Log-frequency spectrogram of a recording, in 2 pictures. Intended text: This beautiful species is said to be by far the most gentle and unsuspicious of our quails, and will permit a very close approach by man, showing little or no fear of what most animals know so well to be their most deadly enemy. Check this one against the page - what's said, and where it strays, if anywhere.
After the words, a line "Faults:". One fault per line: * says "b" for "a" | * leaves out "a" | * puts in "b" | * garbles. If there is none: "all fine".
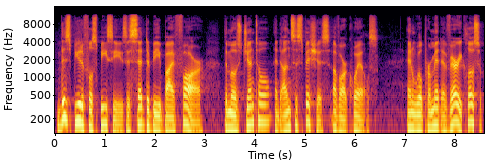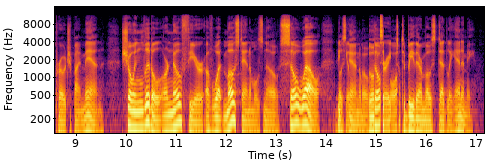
This beautiful species is said to be by far the most gentle and unsuspicious of our quails, and will permit a very close approach by man, showing little or no fear of what most animals know so well [garbled] to be their most deadly enemy.
Faults:
* garbles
